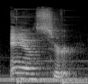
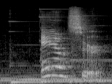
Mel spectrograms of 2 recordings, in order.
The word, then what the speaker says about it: answer: Answer. Answer. See, easy, you just don't say the W.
